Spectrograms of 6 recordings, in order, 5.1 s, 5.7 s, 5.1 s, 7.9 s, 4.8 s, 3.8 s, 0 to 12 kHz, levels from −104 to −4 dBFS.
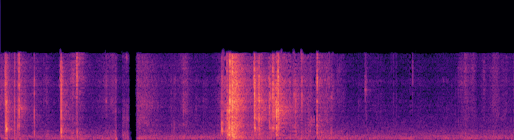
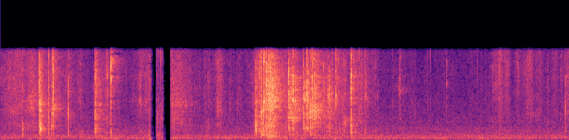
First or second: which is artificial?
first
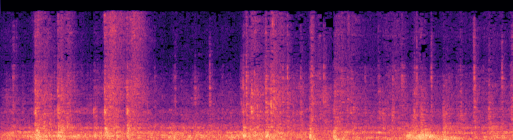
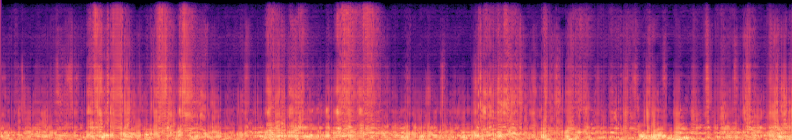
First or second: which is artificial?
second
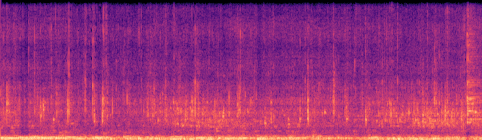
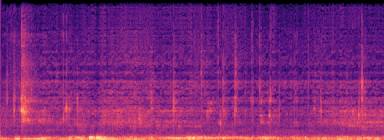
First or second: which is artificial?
second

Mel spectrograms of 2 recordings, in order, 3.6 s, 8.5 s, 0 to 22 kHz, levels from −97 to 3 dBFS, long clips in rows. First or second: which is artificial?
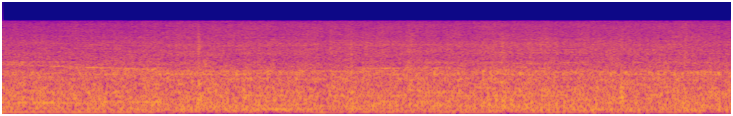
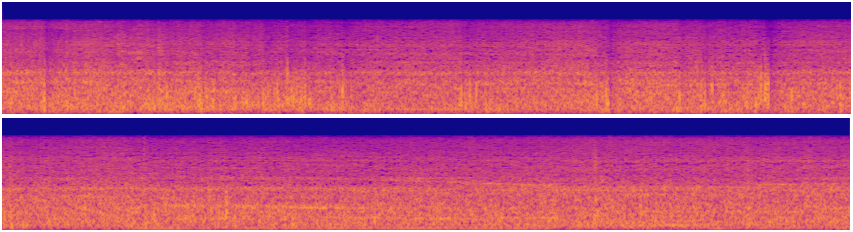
second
